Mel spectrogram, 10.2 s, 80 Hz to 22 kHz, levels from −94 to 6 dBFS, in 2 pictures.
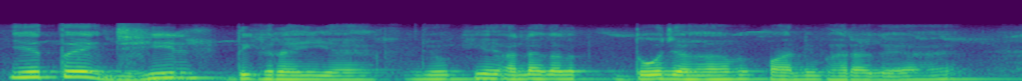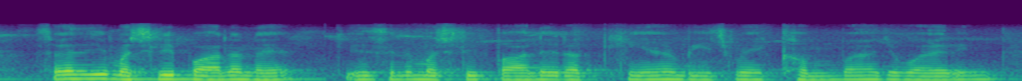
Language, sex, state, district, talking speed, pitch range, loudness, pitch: Hindi, male, Uttar Pradesh, Muzaffarnagar, 195 wpm, 140-160 Hz, -17 LUFS, 150 Hz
